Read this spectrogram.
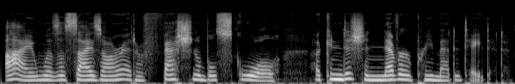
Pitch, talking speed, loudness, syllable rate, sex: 205 Hz, 140 wpm, -17 LUFS, 5.1 syllables/s, female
